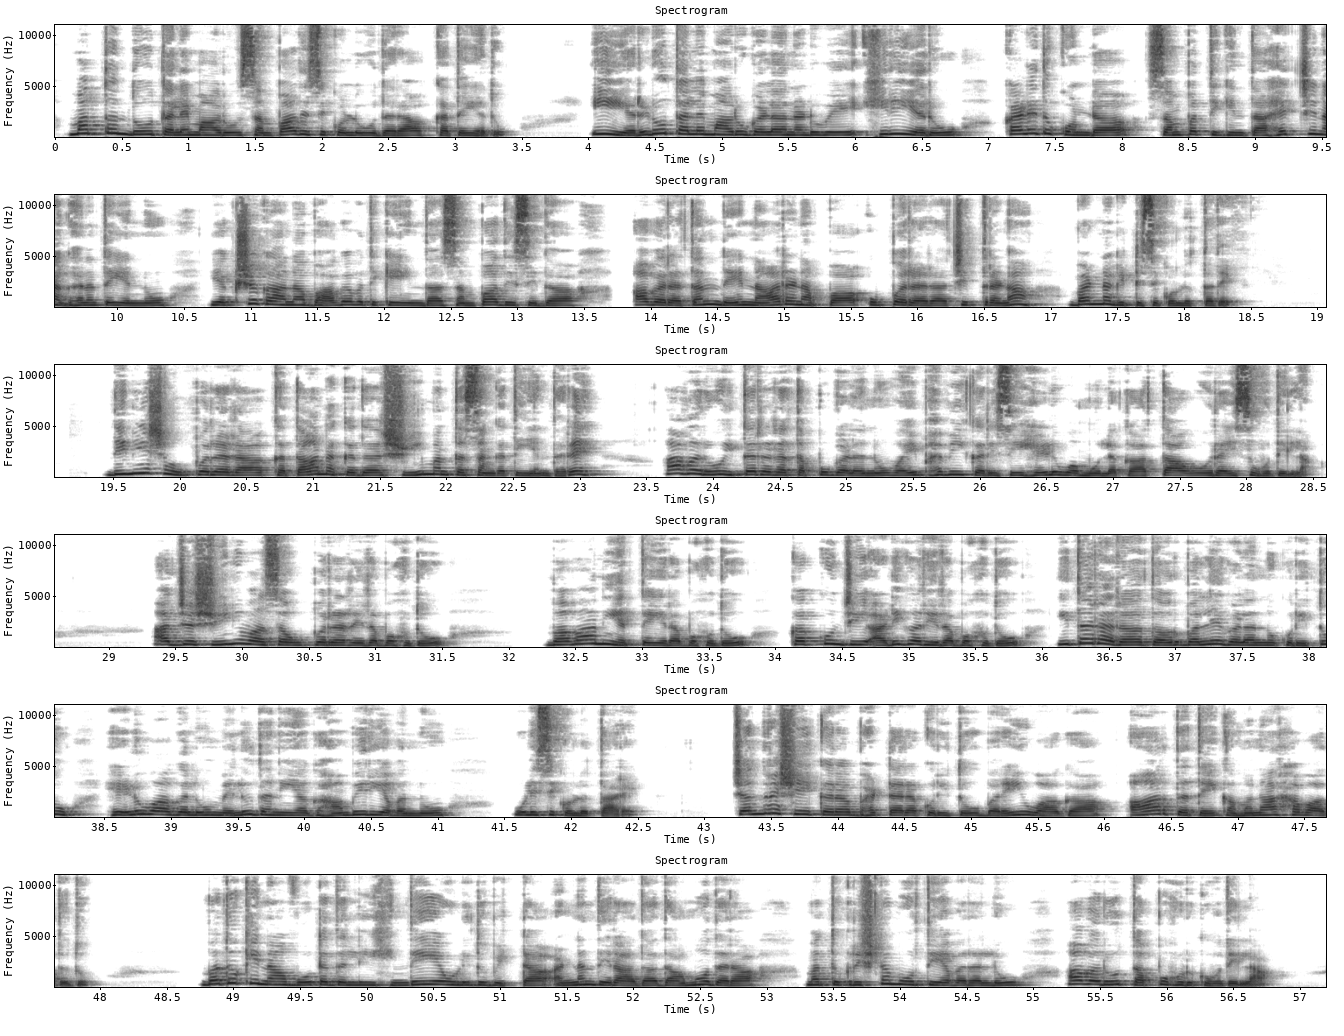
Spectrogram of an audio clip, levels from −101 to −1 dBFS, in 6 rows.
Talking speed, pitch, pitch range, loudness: 70 wpm, 255 Hz, 225-300 Hz, -20 LUFS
